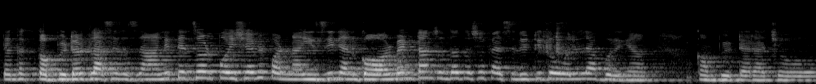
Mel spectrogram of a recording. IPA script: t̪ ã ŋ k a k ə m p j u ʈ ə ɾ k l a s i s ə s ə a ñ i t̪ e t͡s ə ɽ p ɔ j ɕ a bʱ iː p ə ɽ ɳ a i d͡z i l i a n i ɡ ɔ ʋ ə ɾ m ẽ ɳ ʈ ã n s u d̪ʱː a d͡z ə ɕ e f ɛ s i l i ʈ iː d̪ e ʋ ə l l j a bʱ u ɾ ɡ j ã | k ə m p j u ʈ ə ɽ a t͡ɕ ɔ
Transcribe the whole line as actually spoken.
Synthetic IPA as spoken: t̪ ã ŋ k a k ə m p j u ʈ ə ɾ k l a s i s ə s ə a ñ i t̪ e t͡s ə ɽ p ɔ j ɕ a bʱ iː p ə ɽ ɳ a i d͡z i l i a n i ɡ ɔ ʋ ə ɾ m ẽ ɳ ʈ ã n s u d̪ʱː a d͡z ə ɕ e f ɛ s i l i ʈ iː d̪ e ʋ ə l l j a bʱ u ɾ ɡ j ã | k ə m p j u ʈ ə ɾ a t͡ɕ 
